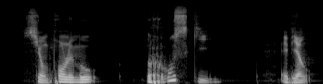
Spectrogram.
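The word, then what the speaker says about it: русский: on prend le mot ruskii et bien c'est pas ruskii Ruski ruskii rus non c'est Rusk Rusk Ruski voyez on on accentue bien le rou ruskii ruskii ruskii voyez je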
